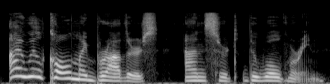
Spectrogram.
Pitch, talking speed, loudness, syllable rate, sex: 205 Hz, 145 wpm, -17 LUFS, 5.0 syllables/s, female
